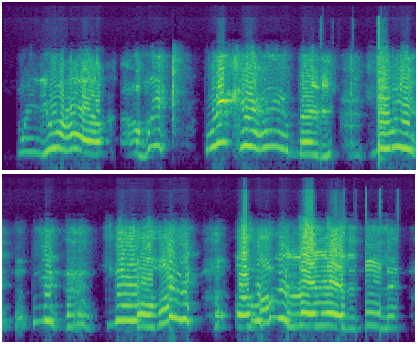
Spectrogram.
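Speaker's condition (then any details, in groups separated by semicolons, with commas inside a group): Cerebral palsy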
